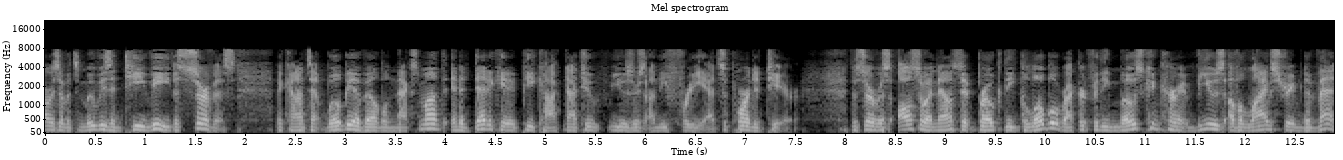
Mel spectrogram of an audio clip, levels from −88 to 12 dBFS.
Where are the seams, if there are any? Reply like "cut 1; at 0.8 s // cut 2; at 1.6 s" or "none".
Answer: cut 1; at 1.3 s // cut 2; at 5.1 s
